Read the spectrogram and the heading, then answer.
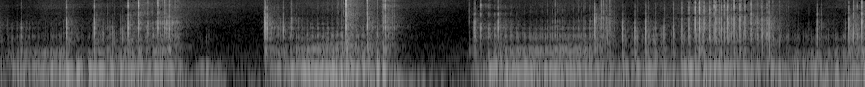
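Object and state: Flexible plastic cutting mat scratched with nails.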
